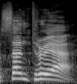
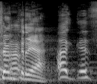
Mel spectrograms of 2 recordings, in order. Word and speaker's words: शंकऱ्या: Hello, Santria.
